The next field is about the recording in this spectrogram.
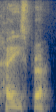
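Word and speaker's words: Happisburgh: Lighthouse called hayra Lighthouse although it's spelled ha a p p i s b u r g HB happurg is yeah is what it's it's how it's spelled but it's actually called hazb you can see a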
